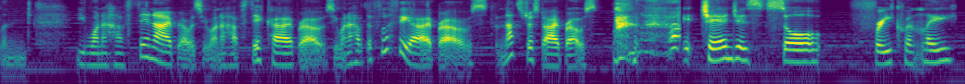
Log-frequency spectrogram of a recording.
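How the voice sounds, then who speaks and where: A 25-year-old woman interviewed for a documentary, speaking in a thoughtful, measured way. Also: fairly low pitch, gravelly.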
